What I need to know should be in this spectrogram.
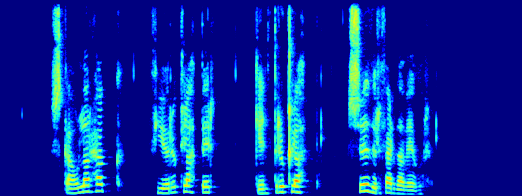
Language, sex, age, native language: Icelandic, female, 50-59, Icelandic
